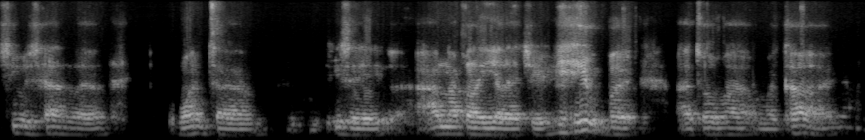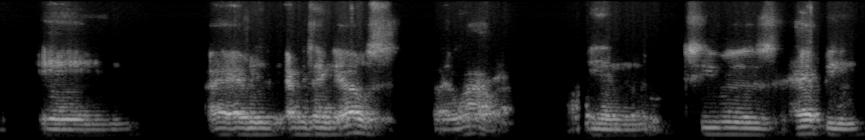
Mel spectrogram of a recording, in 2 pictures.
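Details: Man with aphasia affecting talking, understanding conversation, reading and writing.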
